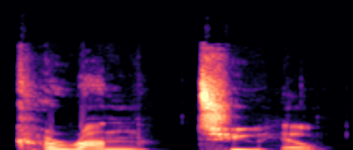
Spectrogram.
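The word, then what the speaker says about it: Carrauntoohil: Greg Bradley says, highest mountain in Ireland, how you pronounce it, is, get ready for me to butcher it, Caran 2-0.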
